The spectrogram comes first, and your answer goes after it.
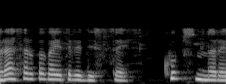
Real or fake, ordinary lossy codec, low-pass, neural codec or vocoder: real; none; 5.4 kHz; none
